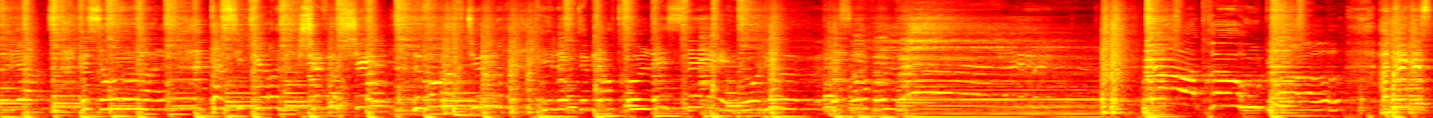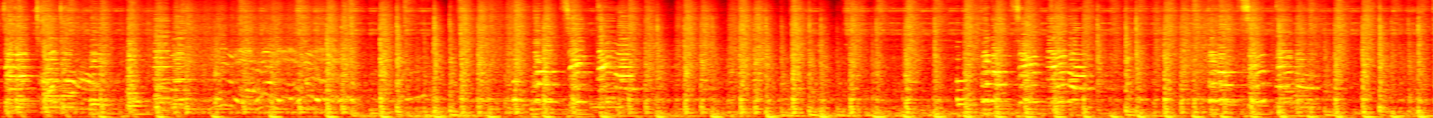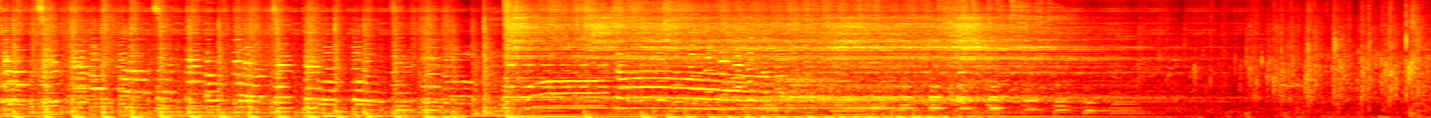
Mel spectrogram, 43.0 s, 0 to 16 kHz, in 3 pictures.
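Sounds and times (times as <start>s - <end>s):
drum kit playing quick beat: 0.0s - 10.1s, 11.0s - 11.9s, 12.7s - 13.1s, 13.8s - 42.9s
double bass: 0.0s - 41.4s.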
